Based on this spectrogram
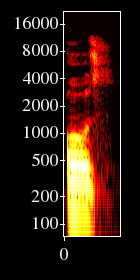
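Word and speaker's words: Oz: O's the Mentalist. O-Z is how you spell it. O's is actually how you pronounce it in Hebrew.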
